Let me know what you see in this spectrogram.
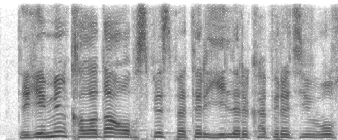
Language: Kazakh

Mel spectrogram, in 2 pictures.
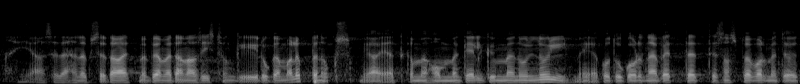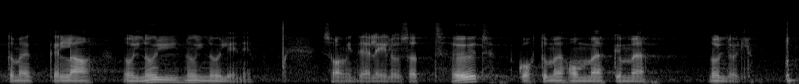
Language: Estonian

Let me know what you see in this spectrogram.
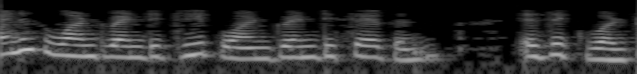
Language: Marathi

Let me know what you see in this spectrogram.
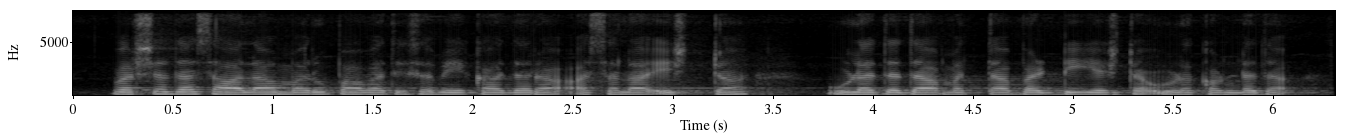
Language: Kannada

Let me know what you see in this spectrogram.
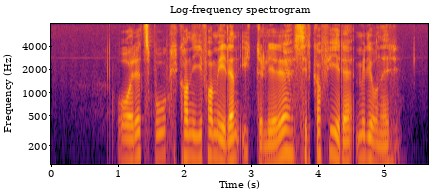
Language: Norwegian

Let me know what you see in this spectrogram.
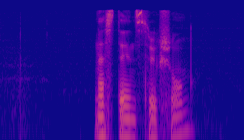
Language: Norwegian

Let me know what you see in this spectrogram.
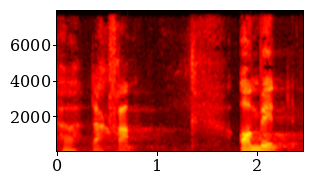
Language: Danish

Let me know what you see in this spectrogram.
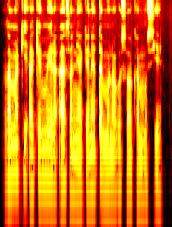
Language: Kikuyu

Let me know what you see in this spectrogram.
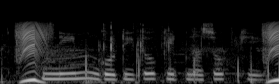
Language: Bangla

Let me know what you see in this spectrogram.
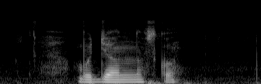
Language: Russian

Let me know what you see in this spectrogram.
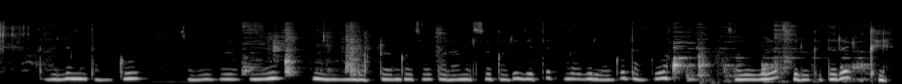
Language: Odia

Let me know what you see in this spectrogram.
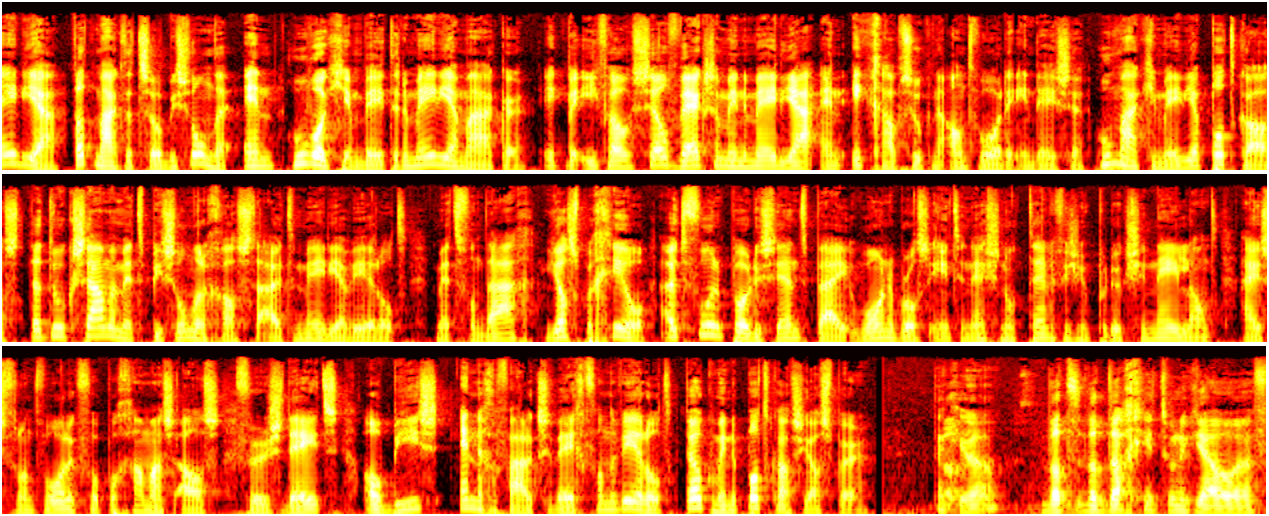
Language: Dutch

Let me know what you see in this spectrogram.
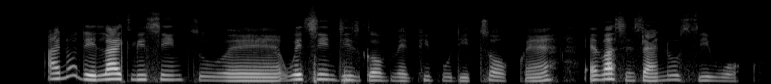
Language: Nigerian Pidgin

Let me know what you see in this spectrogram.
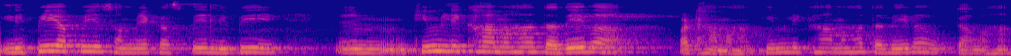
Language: Sanskrit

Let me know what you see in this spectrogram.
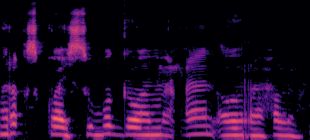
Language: Somali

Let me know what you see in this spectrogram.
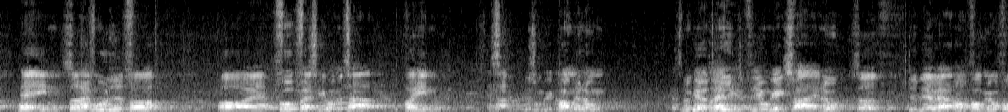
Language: Danish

